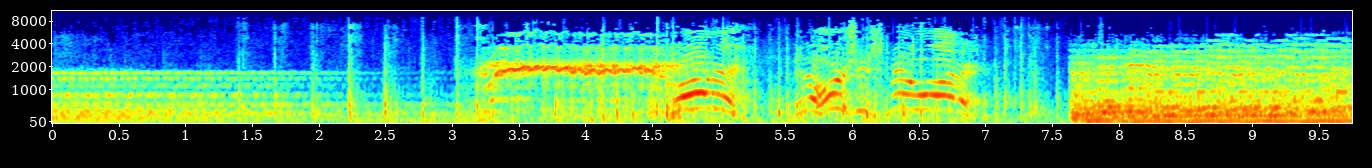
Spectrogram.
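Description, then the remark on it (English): A horse whinnies loudly with a rising and falling call as horses are ridden, amid a steady rhythmic clatter of hooves on hard ground, with a sustained hum underneath and a dense rumbling rush toward the end. “Just ride until the horses drop, and then walk, and then crawl.”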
